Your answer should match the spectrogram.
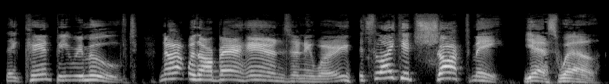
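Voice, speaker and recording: An eccentric middle-aged male adventurer for a video game. His voice is high and sharp, swinging widely in pitch. He sounds theatrical and pompous, with a dry, fussy, inquisitive streak. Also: big pitch swings, slow pace, full character voice. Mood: earnest, fussy. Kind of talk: animated video game voice acting.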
